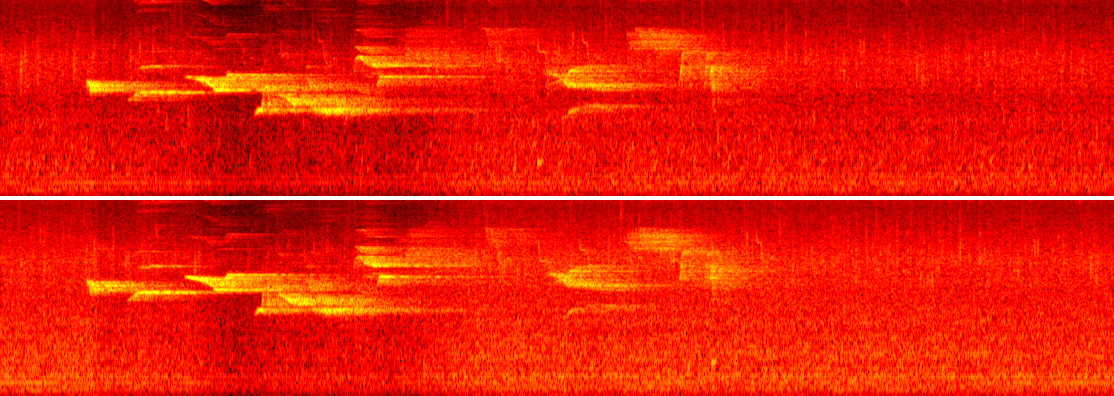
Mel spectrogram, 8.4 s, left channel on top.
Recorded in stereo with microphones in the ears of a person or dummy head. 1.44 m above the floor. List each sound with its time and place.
0.7 s a bird: 10° left (ahead or behind), 1.5 m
